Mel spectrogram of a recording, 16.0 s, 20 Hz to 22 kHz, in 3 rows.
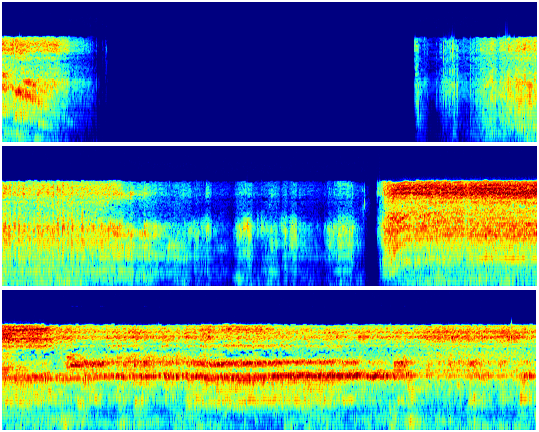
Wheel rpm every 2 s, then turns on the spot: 20, 0, 20, 20, 90, 220, 230, 240.
4-8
